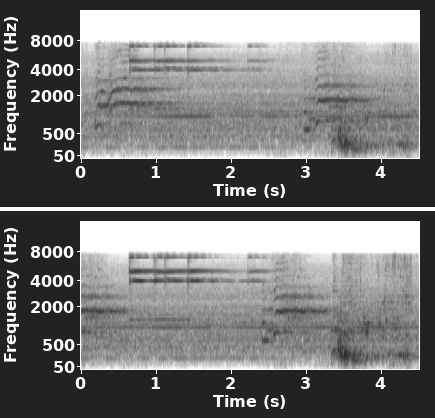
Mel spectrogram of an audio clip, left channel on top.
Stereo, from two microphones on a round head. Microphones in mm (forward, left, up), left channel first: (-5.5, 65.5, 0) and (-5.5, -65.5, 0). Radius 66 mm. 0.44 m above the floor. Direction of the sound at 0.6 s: 15° right (ahead or behind).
